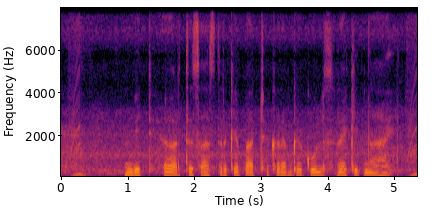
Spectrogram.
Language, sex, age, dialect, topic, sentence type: Magahi, male, 25-30, Western, banking, statement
